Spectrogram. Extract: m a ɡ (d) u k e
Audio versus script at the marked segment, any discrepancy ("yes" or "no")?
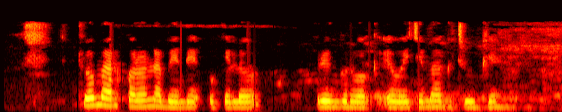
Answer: yes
